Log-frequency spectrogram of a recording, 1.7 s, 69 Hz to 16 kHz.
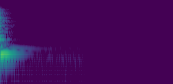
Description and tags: MEDIUM COWBELL OF GOD 007
cowbell, drum, god, kit, more, pack, real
